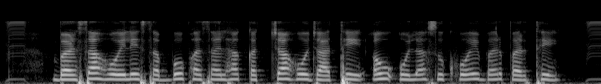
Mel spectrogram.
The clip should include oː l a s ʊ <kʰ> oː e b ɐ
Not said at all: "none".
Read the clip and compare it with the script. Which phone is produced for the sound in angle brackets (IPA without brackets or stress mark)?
kʰ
